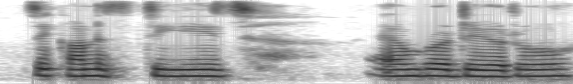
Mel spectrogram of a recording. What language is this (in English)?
Nepali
